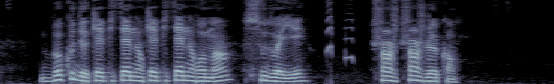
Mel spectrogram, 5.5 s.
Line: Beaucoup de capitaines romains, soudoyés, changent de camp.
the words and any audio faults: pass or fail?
fail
